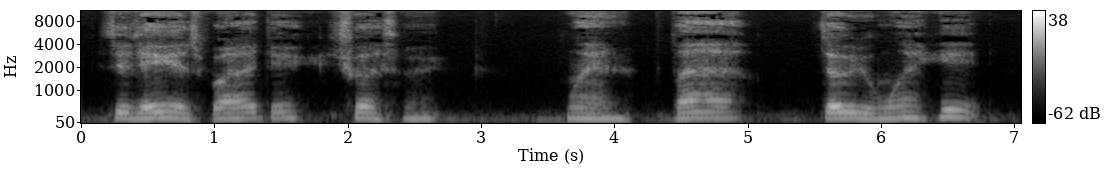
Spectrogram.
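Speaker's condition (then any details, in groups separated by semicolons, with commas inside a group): ALS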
